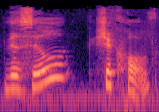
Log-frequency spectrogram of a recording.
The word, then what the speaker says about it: Vasilchikov: One is that she has a lover, Alexander Vasilchikov, and right. I believe I pronounced that correctly. – Right.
